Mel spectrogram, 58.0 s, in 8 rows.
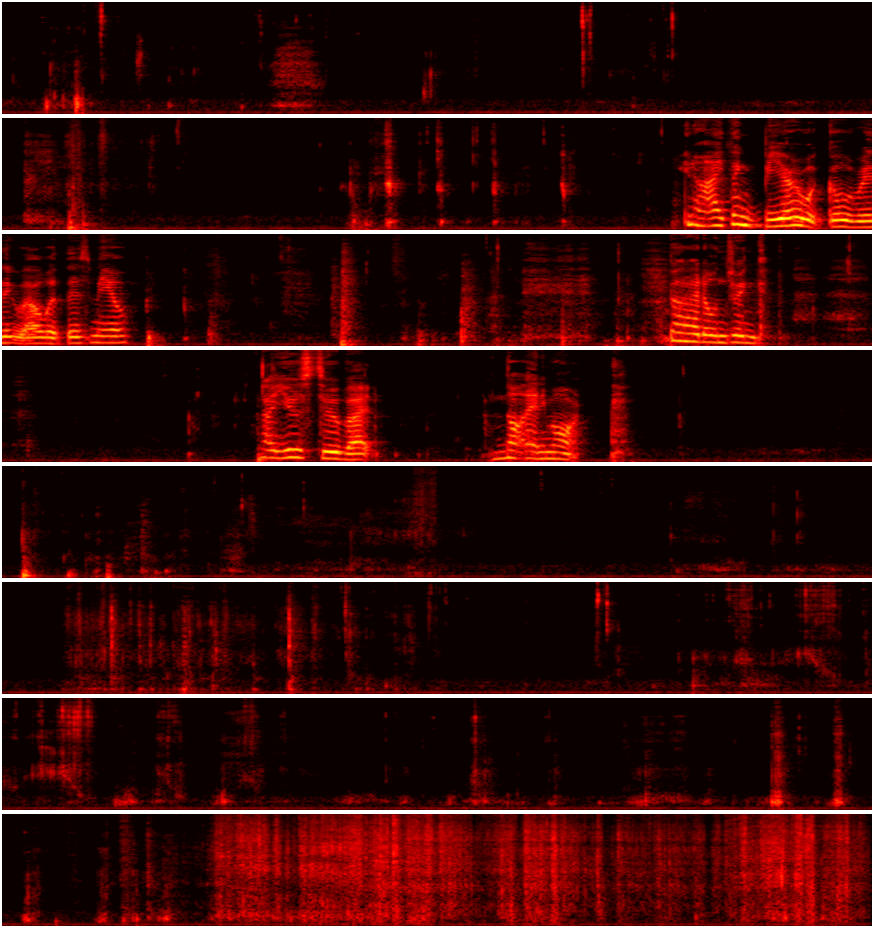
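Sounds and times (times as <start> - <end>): crunching fried food: 9.8 - 12.8, 36.7 - 46.0, 46.6 - 58.0
paper napkin rustling: 52.4 - 58.0.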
